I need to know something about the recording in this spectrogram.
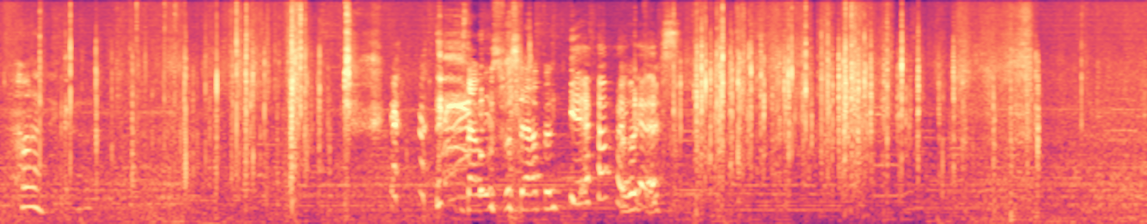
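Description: Paper and plastic wrapping crinkle and rustle.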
